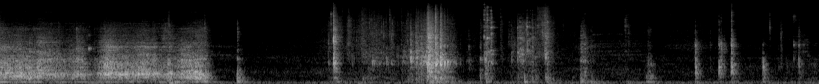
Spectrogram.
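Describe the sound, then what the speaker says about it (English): Tight motor screws are backed out of a damaged DJI Phantom 4 Pro drone with a small screwdriver: a close, gritty rasp for about two seconds, then scattered dry clicks and ticks with no talking. "We can begin by taking the motor screws out."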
